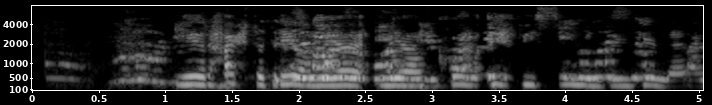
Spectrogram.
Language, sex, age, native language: Icelandic, female, 50-59, Icelandic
